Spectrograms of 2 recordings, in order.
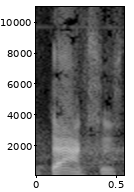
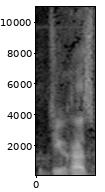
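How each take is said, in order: First: It is said with an American pronunciation. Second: It is said with a Russian pronunciation. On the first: "Знаете, как они?" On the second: "Техас по-английски Texas"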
